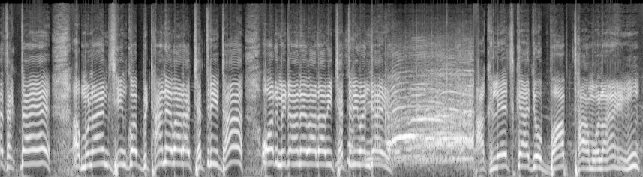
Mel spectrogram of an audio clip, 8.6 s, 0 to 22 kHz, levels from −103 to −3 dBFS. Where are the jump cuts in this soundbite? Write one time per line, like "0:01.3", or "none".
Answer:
0:06.3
